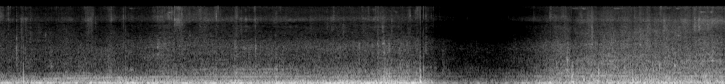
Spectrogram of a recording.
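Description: Car driving over a rough off-road track, heard from inside the cabin: a heavy low rumble with a steady engine note that rises slightly in the first couple of seconds. A little after the middle the sound drops away for about a second, then comes back at the same level.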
